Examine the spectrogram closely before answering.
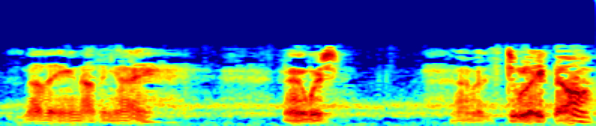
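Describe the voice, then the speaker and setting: An actor playing an emotional, regretful old miser in a 1930s radio drama, halting and repeating his words theatrically. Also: on the low side, very animated, gravelly, exaggerated voice. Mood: wistful, faltering. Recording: muffled, noisy 1930s radio recording.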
